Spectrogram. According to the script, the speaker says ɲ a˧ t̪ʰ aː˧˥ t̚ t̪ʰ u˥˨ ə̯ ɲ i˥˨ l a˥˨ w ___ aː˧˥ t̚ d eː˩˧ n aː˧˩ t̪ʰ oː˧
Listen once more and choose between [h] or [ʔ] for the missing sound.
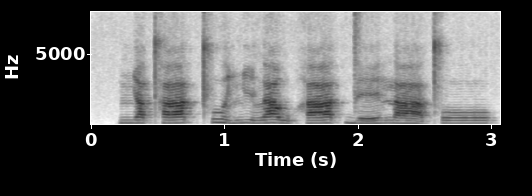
h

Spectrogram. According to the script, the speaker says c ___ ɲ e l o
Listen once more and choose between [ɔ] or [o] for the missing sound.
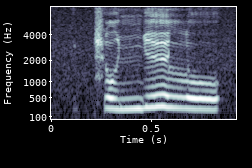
ɔ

